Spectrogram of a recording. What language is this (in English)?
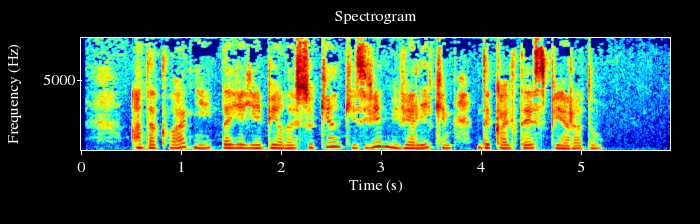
Belarusian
